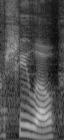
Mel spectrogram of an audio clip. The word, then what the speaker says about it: Shiloh: to come to Shilo I'm using the Hebrew pronunciation versus Shiloh so every time I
